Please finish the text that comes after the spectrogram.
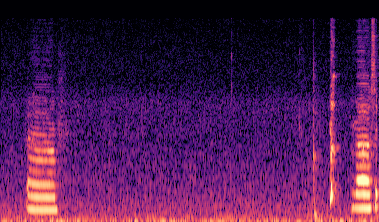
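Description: Two sharp, voiced hiccups from a person, one early and one several seconds later, each short and close, separated by quiet room hiss.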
